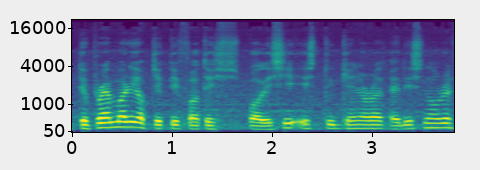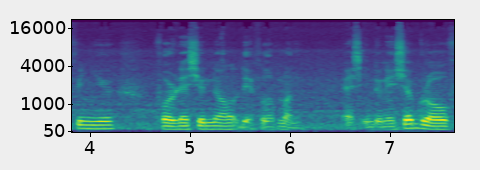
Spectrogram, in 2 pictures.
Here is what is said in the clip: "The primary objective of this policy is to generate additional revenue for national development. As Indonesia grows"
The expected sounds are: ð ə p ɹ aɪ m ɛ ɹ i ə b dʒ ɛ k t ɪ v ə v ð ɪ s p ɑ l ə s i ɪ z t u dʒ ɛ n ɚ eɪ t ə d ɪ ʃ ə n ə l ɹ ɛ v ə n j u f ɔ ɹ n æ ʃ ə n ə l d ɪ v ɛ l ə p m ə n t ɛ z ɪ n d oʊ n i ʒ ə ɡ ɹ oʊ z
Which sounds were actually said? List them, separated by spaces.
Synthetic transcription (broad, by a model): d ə p ɹ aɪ m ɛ ɹ i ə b dʒ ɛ k t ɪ p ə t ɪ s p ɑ l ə s i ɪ s t u dʒ ɛ n ɚ eɪ t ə d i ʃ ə n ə l ɹ ɛ v ə n j u f ɔ ɹ n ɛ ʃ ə n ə l d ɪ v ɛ l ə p m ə n t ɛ s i n d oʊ n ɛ ʃ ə ɡ ɹ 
